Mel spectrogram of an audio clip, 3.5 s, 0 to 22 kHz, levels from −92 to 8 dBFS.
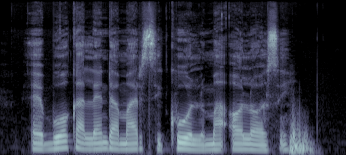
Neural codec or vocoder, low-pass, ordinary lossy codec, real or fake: none; none; none; real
